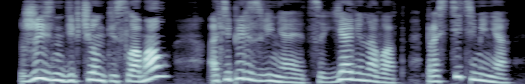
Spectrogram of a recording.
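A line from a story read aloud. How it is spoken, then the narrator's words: Mocking female mimicry. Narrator (Russian): издевательским тоном передразнила ведущая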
